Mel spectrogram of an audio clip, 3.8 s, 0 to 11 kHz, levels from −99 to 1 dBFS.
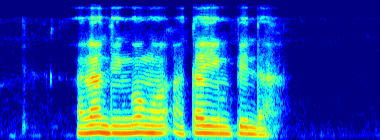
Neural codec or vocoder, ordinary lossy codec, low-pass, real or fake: none; Opus, 16 kbps; 7.2 kHz; real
